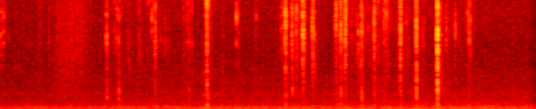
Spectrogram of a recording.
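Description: Laptop keys click and clatter in quick taps.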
